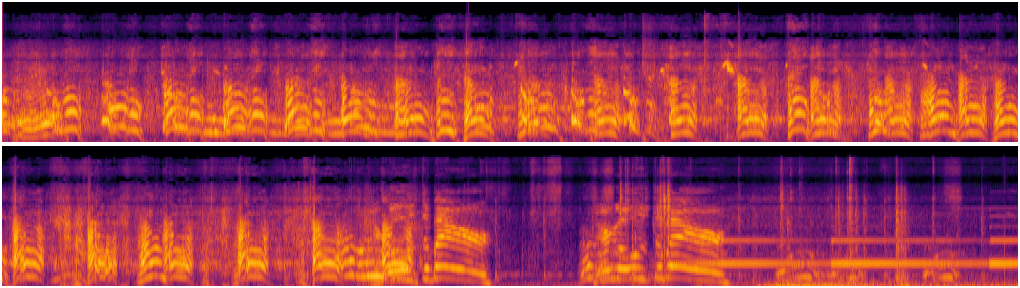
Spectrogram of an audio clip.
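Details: Pack of hounds baying on a bear hunt, rapid overlapping barks for about ten seconds, then a few drawn-out howls; the chorus stops near the end, leaving a low rumble and a steady tone.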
